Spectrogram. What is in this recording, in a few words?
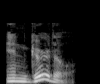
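"engirdle", British English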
